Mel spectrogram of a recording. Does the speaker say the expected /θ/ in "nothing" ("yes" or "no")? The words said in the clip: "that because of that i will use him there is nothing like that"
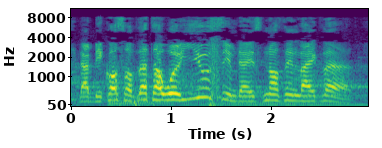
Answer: yes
